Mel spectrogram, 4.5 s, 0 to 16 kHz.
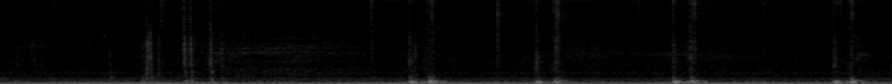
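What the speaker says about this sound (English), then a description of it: "Trying to type gingerly so it doesn't make a whole lot of noise in your ear." Soft, scattered keystrokes tapping on a Dell Latitude 3300 laptop keyboard, a handful of light clicks in irregular rhythm over faint background hum, close by.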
